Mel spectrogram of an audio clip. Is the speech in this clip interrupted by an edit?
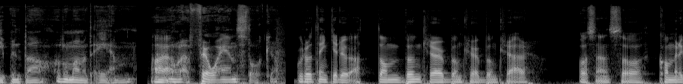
no; 0 cuts

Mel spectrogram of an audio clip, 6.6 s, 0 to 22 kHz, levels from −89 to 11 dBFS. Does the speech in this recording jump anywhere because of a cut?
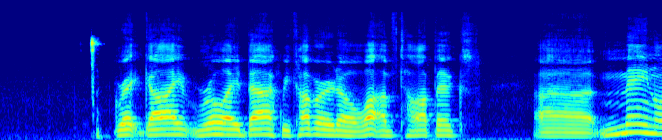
yes; 1 cut; at 1.1 s

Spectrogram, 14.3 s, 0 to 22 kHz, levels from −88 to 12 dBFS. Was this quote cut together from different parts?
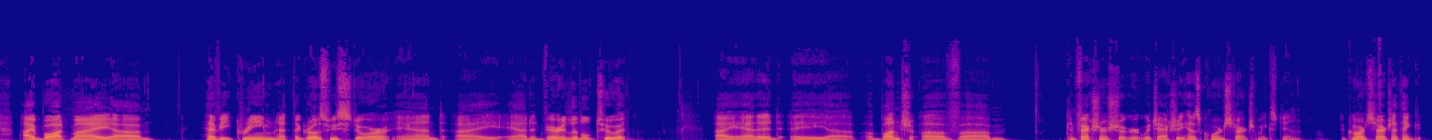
no; 0 cuts

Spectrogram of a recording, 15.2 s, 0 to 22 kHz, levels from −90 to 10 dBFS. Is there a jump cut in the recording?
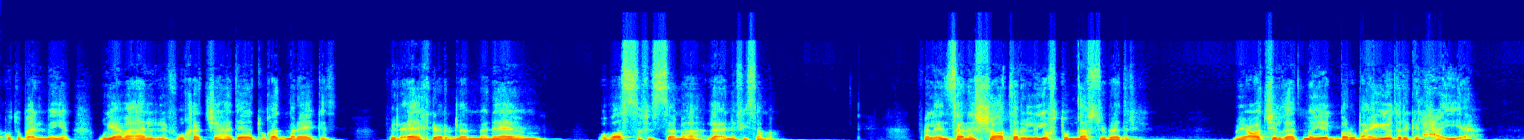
yes; 1 cut; at 11.0 s

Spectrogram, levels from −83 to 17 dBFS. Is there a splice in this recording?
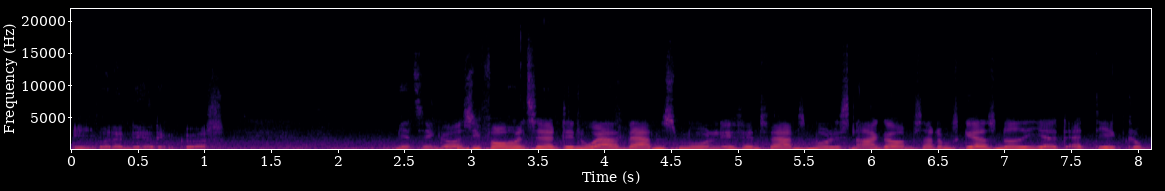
no; 0 cuts

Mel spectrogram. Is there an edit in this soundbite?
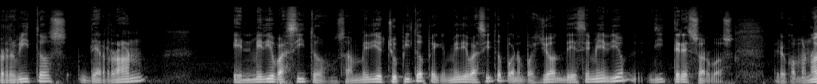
no; 0 cuts

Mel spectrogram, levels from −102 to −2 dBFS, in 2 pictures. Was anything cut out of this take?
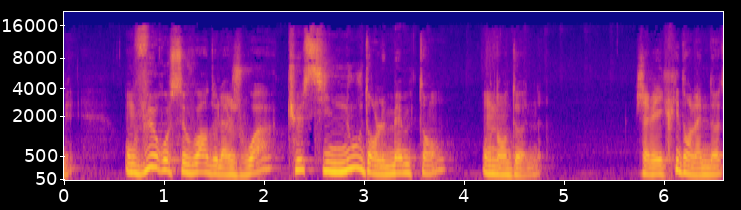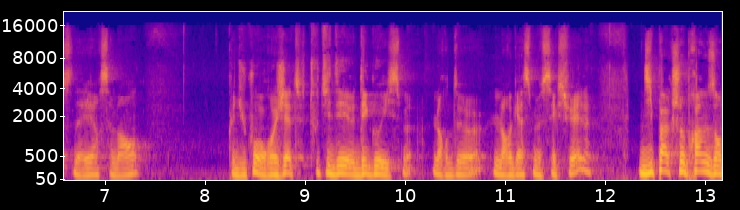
yes; 1 cut; at 12.2 s

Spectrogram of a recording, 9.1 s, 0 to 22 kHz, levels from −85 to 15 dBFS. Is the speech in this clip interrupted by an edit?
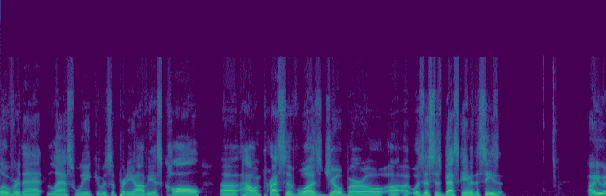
no; 0 cuts

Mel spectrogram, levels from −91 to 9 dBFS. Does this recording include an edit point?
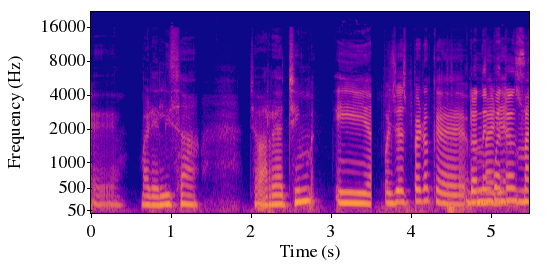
yes; 1 cut; at 3.5 s

